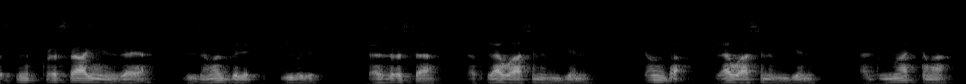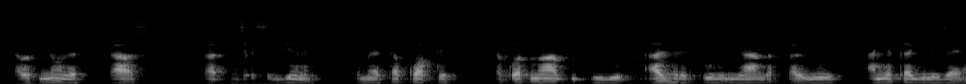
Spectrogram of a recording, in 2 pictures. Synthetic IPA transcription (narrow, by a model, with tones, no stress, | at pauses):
sɨ˦kʊ˦ɨ˦saː˦jɛ˦nɨ˨za˦ja̰˨ | dɨ˨za˨ŋa˦ɡɨ˨lɨ˦teː˦bɨ˦lɨ˨ | ka˨zʊ˦ʔʊ˦sa˨ | ka˨fɨ˨la˦waː˨sɨ˦nɨ˨m˨bɛ˦nɨ˨ | tɨ˦mɡ͡ba˦ | fɨ˨la˦waː˨sɨ˦nɨ˨m˨bi˦ɛ˦nɨ˨ | ka˨duː˨maː˦tɨ˨ŋa˨ | ka˨bɨ˨snɨ˦ŋlɨ˦taː˦˨s | ka˨d͡ʒɪ˨ʔɪ˨sɨ˦bɛ˦nɨ˨ | dɨ˨ma˨ta˦kɔ˦ktɨ˦ | ta˦kɔ˦ktɨ˦maː˦bɨ˨jo˦a˦lɪ˦hɪ˦ɾɨ˨puː˦nɨ˦ɲaː˦ŋɡa̰˨ka˨dɨ˨joː˦ | a̰˨ɲɛ˦ka˦ji˨lɨ˦za˦ja̰˨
